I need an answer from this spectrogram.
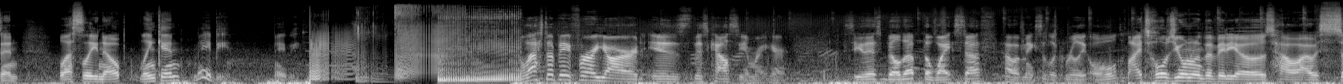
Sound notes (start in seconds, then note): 3.0 fart noises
